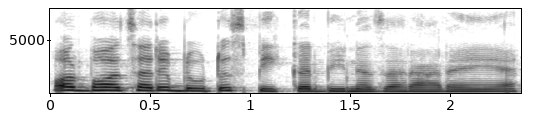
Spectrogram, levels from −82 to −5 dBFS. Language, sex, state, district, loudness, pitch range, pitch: Hindi, female, Bihar, Katihar, -17 LUFS, 200-270 Hz, 210 Hz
